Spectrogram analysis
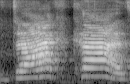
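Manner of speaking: Boston accent, r dropped in "cards" as "cahds", loud; dropped-R Boston "Dark cards". Shown as a demonstration. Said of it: "as we say in Boston".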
